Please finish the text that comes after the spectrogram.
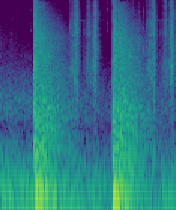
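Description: Two loud, sharp rifle shots in PlayerUnknown's Battlegrounds, each a heavy crack with a long decaying echo, spaced about a second apart.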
